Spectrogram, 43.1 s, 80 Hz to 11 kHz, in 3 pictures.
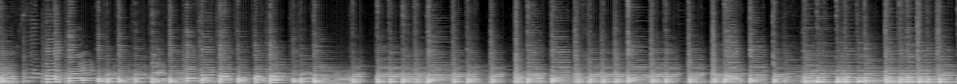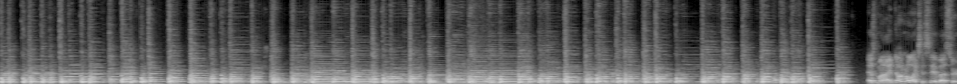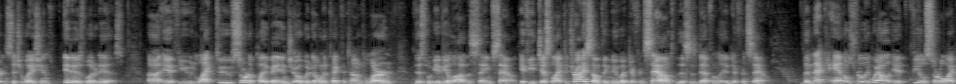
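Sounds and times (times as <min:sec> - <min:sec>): banjo picking: 0:00.0 - 0:27.2.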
